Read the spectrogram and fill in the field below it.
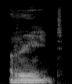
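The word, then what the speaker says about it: read: number রূপ কি হবে রেড দেখেন বানানটা কিন্তু একই কিন্তু উচ্চারণের ক্ষেত্রে এখানে একটু পার্থক্য রয়েছে এটা উচ্চারণটা হবে রেড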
